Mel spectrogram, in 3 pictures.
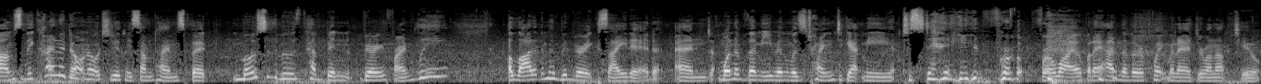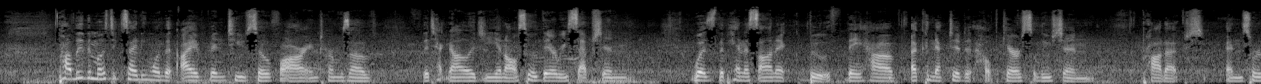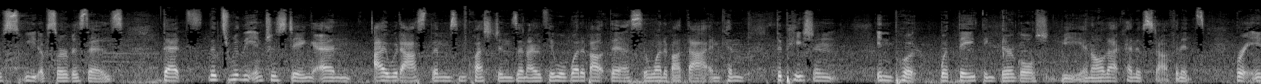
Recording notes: The episodes were broadcast live in CTGHS’s booth at the The HIMSS15 Annual Conference and Exhibition. The interviews were recorded. Live from the HIMSS 15 Exhibition floor in Chicago.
